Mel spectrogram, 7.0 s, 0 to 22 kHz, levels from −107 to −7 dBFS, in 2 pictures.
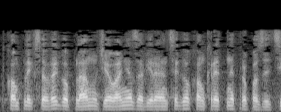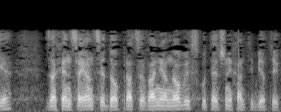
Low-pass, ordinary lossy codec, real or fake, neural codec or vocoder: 7.2 kHz; none; real; none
